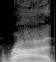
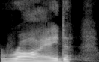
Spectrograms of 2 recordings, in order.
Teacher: So traditionally, the vowel in ride might sound more like the way I say it, ride, but younger speakers are pronouncing it more like ride with a clearer diphthong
